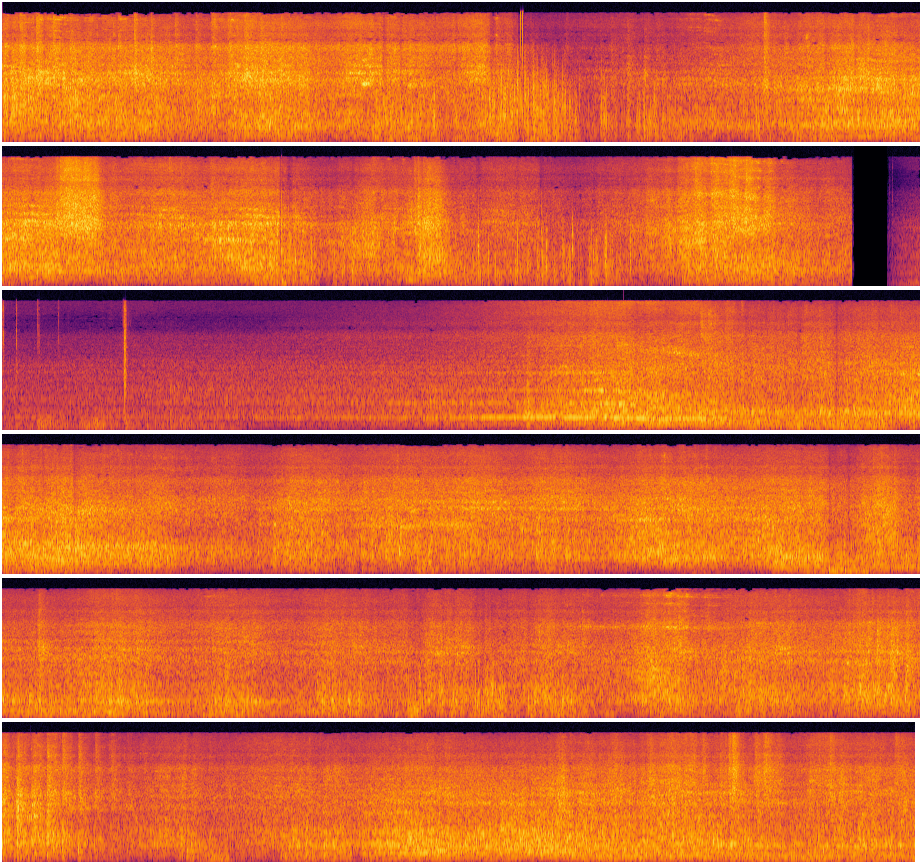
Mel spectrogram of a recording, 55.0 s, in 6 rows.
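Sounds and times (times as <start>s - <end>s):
wheels clacking over rail joints: 0.0s - 5.3s, 30.1s - 55.0s
freight locomotive passing: 0.0s - 55.0s.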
